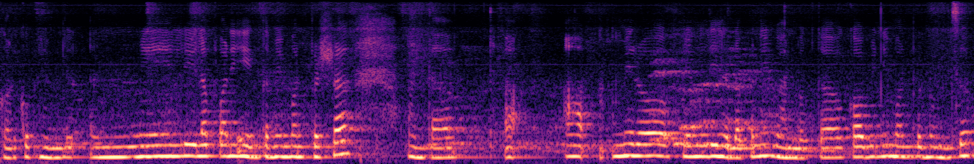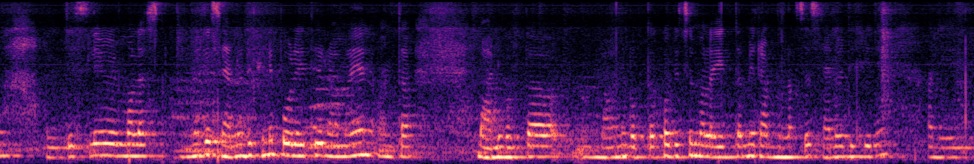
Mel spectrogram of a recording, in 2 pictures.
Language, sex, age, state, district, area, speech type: Nepali, female, 30-45, West Bengal, Alipurduar, urban, spontaneous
